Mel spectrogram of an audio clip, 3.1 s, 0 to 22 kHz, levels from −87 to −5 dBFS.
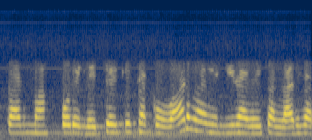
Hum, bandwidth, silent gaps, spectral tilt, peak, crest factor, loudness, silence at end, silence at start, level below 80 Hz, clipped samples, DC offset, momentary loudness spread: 50 Hz at -55 dBFS; 11.5 kHz; none; -6.5 dB/octave; -2 dBFS; 14 dB; -17 LUFS; 0 s; 0.1 s; -54 dBFS; under 0.1%; under 0.1%; 3 LU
